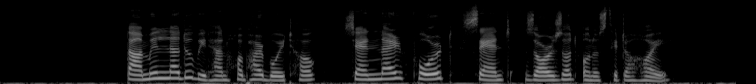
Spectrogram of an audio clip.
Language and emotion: Assamese, neutral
